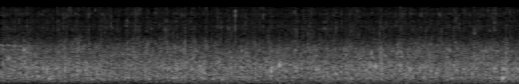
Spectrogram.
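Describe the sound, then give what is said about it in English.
Steady, continuous rush of flowing water in the Cambian River, a broad even babble with small splashy ripples throughout and no voices. “Relieving stress in the Cambian River”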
